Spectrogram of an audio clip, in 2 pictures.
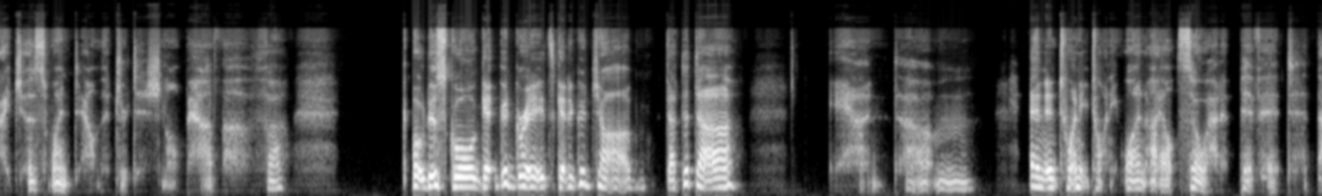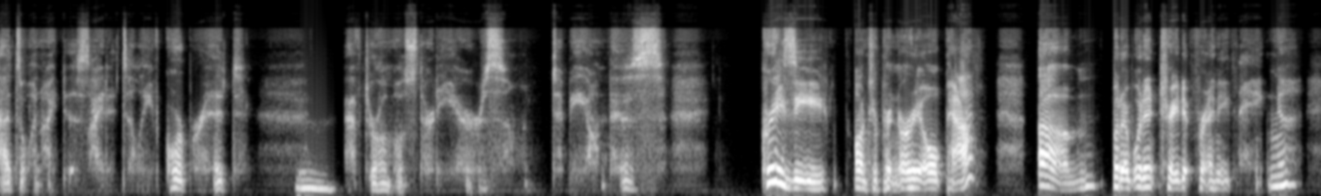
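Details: Adult woman with spasmodic dysphonia, who identifies with the spasmodic dysphonia community and finds phone calls challenging because people often cannot understand her; spasmodic dysphonia.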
